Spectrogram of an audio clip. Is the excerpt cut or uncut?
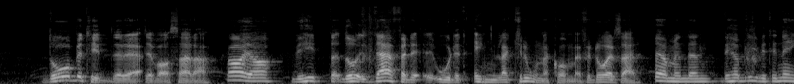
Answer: cut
